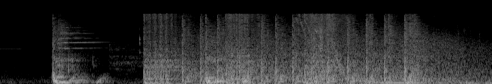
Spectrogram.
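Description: In a Fortnite match, a single sharp gunshot is followed by a burst of rapid automatic fire, loud and close, with echoing tails.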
